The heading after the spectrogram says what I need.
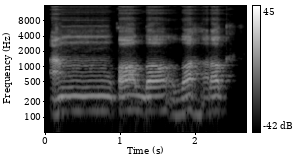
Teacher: Nun bertemu huruf isti'la, qaf, sod ya. Semuanya ikhfa-nya atau gunnahnya menjadi tebal ya.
